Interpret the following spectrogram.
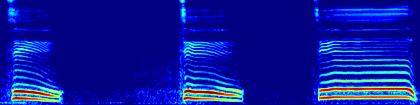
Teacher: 처음에 막습니다 그리고 터뜨리면서 공기의 마찰이 일으킵니다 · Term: 파찰음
